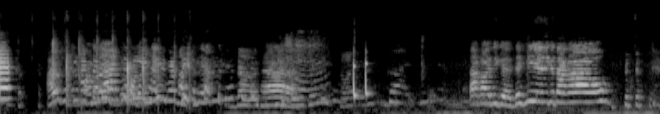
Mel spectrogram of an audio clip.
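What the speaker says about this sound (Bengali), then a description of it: "হাততালি দাও জোরে।" Hands clap at a child's birthday party, a few sharp claps mixed under children singing and talking along with the celebration.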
